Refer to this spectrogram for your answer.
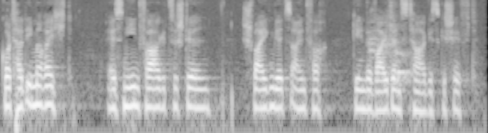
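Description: A man preaching a sermon to a congregation, earnest and reflective, with many pauses, addressing listeners directly. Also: fairly high pitch, monotone, a little mellow, slight background noise.

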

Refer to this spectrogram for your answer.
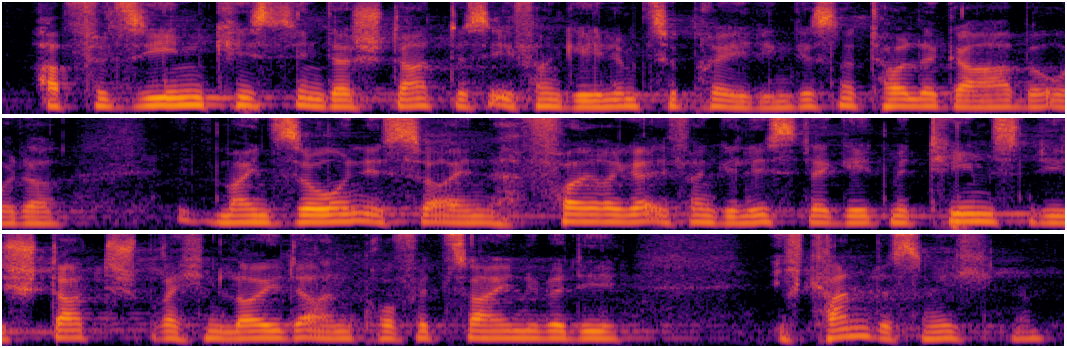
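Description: A middle-aged man preaching a sermon, telling a story in a lively way and translating English quotes into German. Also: medium pitch, moderate pace, big-room sound. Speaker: pastor.

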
